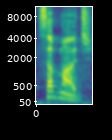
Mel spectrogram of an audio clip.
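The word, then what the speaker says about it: submerge: इसे हम प्रोनाउंस करेंगे सबमर्ज। जिसमें स्ट्रेस जो है वो एम पर रहेगा।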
